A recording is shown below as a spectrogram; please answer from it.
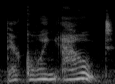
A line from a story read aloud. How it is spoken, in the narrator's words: Sophie whispered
